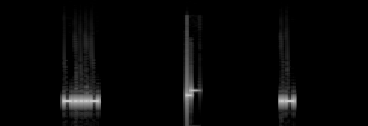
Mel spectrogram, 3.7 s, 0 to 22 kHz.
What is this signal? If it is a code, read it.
Morse code, heard as a keyed tone, about 46 wpm, 700 Hz. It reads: <BT> A
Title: Single Character (Letter:Number:Punctuation:Prosign) 45wpm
